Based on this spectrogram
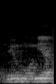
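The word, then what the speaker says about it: pneumonia: उसके बाद पीएन के कॉम्बिनेशन में ये देखो पीएन के combination P एन ई यू एम ओ एन ए इसको पी साइलेंट रखा जाएगा और निमोनिया पढ़ा जाएगा।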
